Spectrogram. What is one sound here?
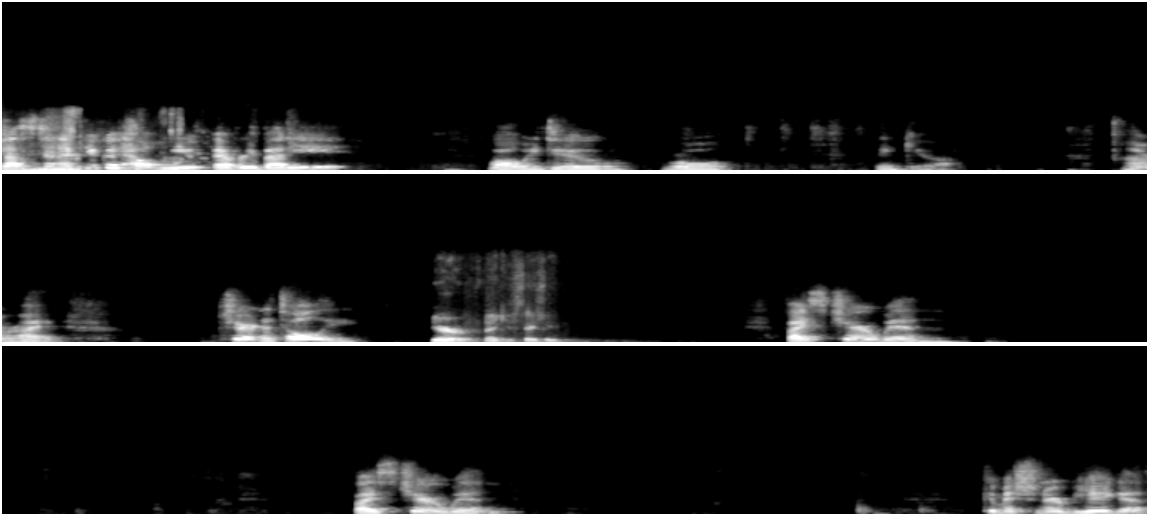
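A young woman speaks calmly in pauses over an online call.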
